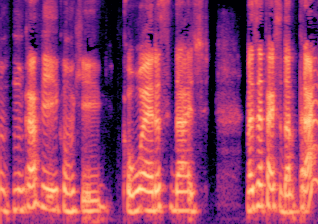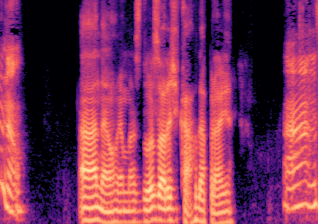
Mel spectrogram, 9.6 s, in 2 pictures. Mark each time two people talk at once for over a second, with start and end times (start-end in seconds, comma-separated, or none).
none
